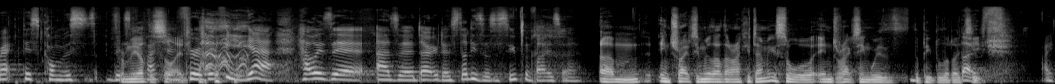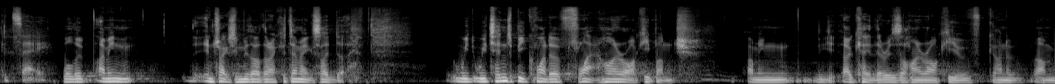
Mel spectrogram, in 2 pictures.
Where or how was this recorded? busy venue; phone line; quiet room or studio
busy venue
